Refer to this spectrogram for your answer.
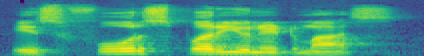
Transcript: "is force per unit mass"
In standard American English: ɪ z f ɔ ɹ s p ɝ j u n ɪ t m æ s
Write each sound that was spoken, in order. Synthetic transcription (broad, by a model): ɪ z f ɔ ɹ s p ɝ j u n ɪ t m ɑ s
